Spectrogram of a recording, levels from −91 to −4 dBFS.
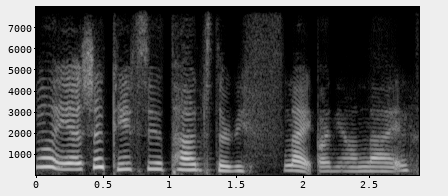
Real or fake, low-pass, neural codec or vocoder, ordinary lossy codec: fake; none; codec, 16 kHz, 0.5 kbps, X-Codec, HuBERT features, trained on balanced general audio; none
